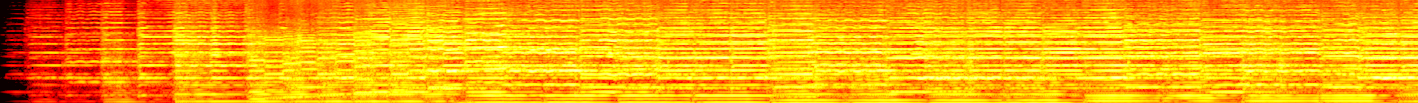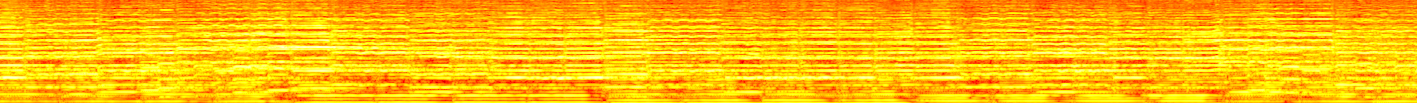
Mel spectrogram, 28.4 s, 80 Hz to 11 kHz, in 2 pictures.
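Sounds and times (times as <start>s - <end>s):
string quartet trio or duo playing: 0.0s - 28.3s.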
